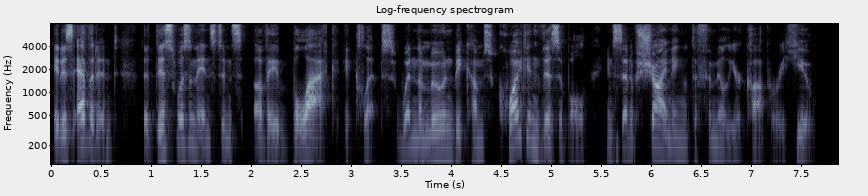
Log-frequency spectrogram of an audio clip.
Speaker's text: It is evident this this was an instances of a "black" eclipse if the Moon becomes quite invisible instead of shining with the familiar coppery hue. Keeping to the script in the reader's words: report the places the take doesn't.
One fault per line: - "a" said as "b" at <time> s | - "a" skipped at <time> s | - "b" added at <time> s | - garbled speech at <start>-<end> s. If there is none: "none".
- "this" said as "that" at 0.9 s
- "instances" said as "instance" at 1.5 s
- "if" said as "when" at 3.4 s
